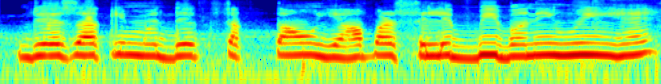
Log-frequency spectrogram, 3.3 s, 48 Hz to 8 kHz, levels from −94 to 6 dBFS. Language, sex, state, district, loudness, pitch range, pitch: Hindi, male, Madhya Pradesh, Bhopal, -11 LUFS, 270-285 Hz, 280 Hz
